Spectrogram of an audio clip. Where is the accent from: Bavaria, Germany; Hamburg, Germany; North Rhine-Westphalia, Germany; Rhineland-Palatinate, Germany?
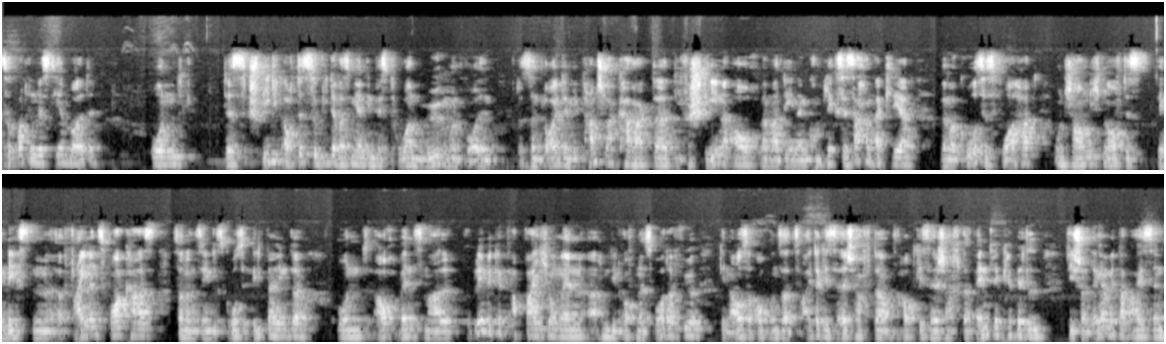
Bavaria, Germany; Bavarian Swabia, Germany; man hört es vielleicht, ich bin aus Bayerisch Schwaben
